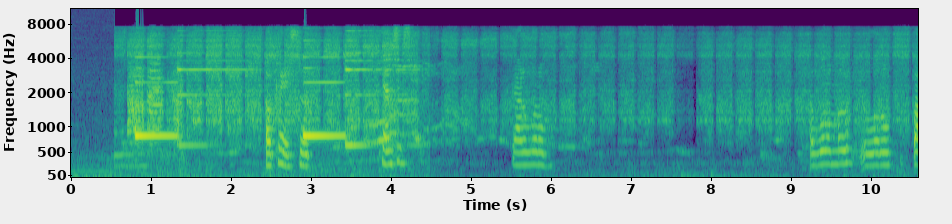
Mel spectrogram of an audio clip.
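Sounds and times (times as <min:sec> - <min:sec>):
electronic motion detector doorbell ding-dong chime: 0:00.8 - 0:02.3, 0:02.9 - 0:04.5
speech: 0:02.4 - 0:04.4, 0:05.5 - 0:06.1, 0:09.2 - 0:10.5.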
